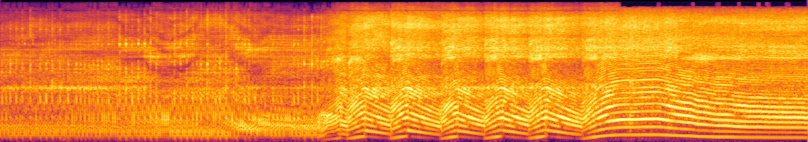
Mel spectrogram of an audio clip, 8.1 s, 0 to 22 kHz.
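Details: Brand-new, unbroken-in Wemars 6220 clone chainsaw, carb leaned slightly from very rich factory setting: quick rising and falling rev blips, then a clean high scream bogging slightly into the wood and holding steady; strong, healthy saw.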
